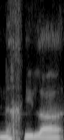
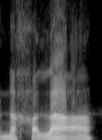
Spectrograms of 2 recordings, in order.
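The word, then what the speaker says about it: נחלה: Nechila. No, nachala. Nachala is an inheritance.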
